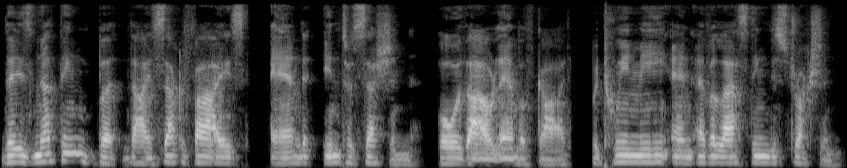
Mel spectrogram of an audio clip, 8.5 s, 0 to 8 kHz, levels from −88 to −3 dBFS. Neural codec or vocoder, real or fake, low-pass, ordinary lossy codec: vocoder, 22.05 kHz, 80 mel bands, Vocos; fake; 7.2 kHz; AAC, 48 kbps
